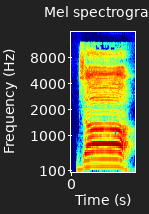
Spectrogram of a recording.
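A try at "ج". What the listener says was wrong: জিমটা আরো শক্ত হবে, যা। ওই ঢাকাইয়ে ঢাকাইয়ে মানুষ যারা, তারা একটু বলে "এই জাগা যা, যা যা যা", একটু জিমটা একটু শক্ত হবে, বুঝছেন?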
